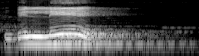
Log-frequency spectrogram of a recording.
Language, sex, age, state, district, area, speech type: Hindi, male, 30-45, Bihar, Darbhanga, rural, read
